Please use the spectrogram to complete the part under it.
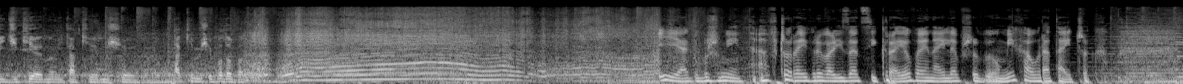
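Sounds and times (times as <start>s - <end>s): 
speech: 0.0s - 3.6s, 6.6s - 11.4s
race car engine revving: 0.5s - 8.1s
race car tires squealing: 2.0s - 7.7s.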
